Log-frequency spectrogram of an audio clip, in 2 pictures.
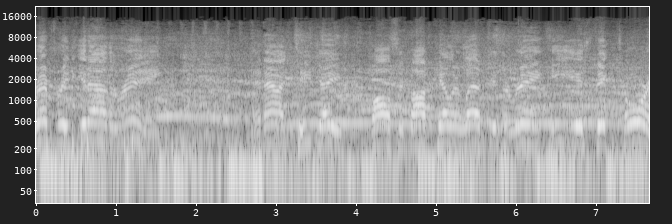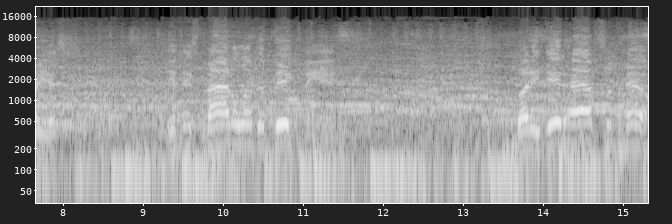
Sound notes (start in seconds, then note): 6.5 crowd booing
